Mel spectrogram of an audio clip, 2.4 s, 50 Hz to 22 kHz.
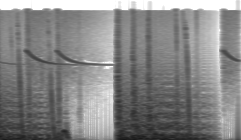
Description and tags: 20140316 attackloop 120BPM 4 4 Analog 1 Kit ConstructionKit HardWeirdElectronicNoises07
This loop is an element form the mixdown sample proposals 20140316_attackloop_120BPM_4/4_Analog_1_Kit_ConstructionKit_mixdown1 and 20140316_attackloop_120BPM_4/4_Analog_1_Kit_ConstructionKit_mixdown2. It is an hard and weird electronic loop with noises which was created with the Waldorf Attack VST Drum Synth. The kit used was Analog 1 Kit and the loop was created using Cubase 7.5. Various processing tools were used to create some variations as well as mastering using iZotope Ozone 5.
120BPM, ConstructionKit, dance, electro, electronic, loop, percussion, rhythmic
